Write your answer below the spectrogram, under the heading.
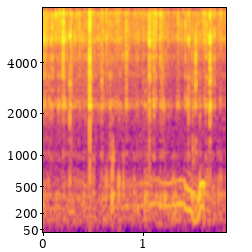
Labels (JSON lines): {"label": "biophony, cascading saw", "recorder": "HydroMoth"}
